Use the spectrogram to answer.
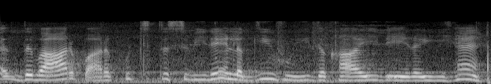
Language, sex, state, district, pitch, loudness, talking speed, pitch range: Hindi, female, Punjab, Fazilka, 195 Hz, -17 LUFS, 135 wpm, 185-225 Hz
